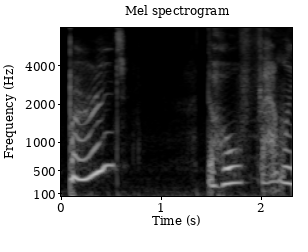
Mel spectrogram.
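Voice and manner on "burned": high, loud incredulous burned; can't believe what she hears; shocked. A narrator's reading. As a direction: Jo shocked, shrill disbelief. Jo's shocked disbelief.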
